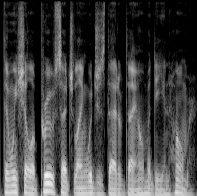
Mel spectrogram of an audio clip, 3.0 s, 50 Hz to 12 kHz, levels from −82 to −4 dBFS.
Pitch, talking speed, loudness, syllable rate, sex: 95 Hz, 245 wpm, -18 LUFS, 6.5 syllables/s, male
